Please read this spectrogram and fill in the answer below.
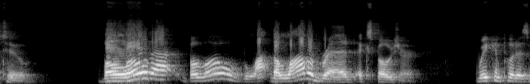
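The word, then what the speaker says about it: laverbread: never tried it uh it's called lava bread uh it's spelled l-a-v-e-r bread and this is the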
